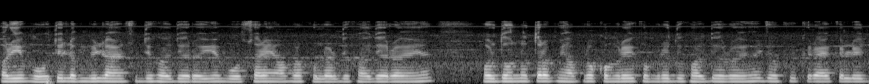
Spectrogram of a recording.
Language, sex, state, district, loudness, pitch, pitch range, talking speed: Hindi, male, Haryana, Rohtak, -17 LUFS, 140 Hz, 135-140 Hz, 250 wpm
